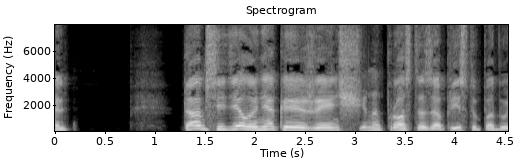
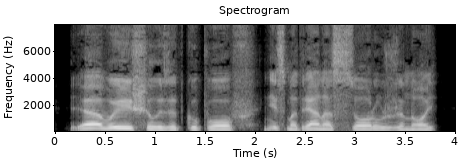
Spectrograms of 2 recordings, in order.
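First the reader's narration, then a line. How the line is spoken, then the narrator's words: Gloomy. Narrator (Russian): Лавуазье мрачно произнес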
